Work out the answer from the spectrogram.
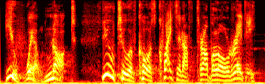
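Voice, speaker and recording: An actress playing a haughty, bitter family matriarch in a video game, with an imperious, cutting manner. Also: female voice, on the low side, sing-song, moderate pace, vocal fry, husky, faint music behind, heavily acted. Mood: stern. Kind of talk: dramatic video game acting.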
